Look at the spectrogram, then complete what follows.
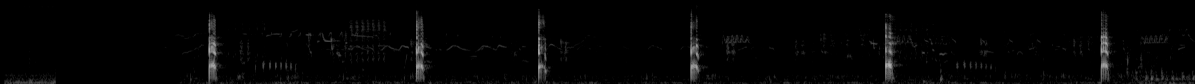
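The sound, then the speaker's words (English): American coots give about six loud, sharp, squeaky-toy calls at irregular intervals, with softer warbling bird chatter continuing in the background between them. “These squeaky toy-like sounding birds are often mistaken for ducks, but they are actually American coots.”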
